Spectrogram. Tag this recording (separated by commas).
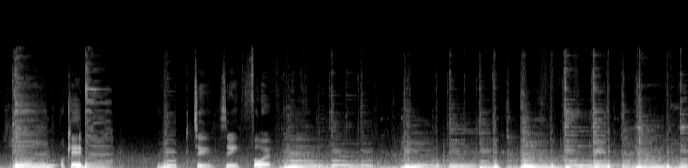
Music, Speech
